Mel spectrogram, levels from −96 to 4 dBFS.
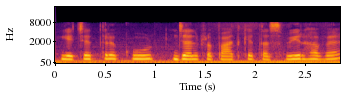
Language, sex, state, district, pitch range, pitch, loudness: Chhattisgarhi, female, Chhattisgarh, Bastar, 210-225 Hz, 220 Hz, -18 LUFS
